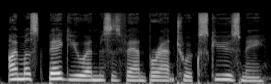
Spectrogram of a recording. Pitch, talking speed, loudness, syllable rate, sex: 205 Hz, 245 wpm, -18 LUFS, 5.1 syllables/s, female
